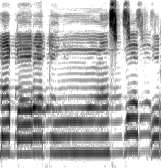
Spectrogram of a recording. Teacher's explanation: بقرۃ صفراء میں تا پر دو پیش کی تنوین، تنوین کے بعد حروف اخفا میں سے صاد ہے تو یہاں پر اخفا کا قاعدہ ہوگا، یعنی تنوین میں ہم غنہ کر کے پڑھیں گے۔ صفراء میں صاد حرف مصطلیہ ہے پر پڑھا جائے گا، صفراء الف سے پہلے زبر الف مدہ کا قاعدہ اور حرف مدہ کے بعد حمزہ اسی کلمہ میں ہے تو یہاں پر مد متصل کا قاعدہ ہوگا۔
